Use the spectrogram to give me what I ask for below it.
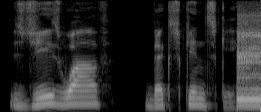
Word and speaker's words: Zdzisław Beksiński: He is a Polish artist, and it's very difficult to pronounce his name. It is Zdzisław Beksiński. It is Zdzisław Beksiński.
